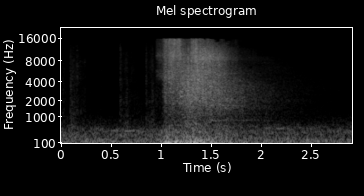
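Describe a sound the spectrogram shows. A menu opens with a loud whoosh.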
